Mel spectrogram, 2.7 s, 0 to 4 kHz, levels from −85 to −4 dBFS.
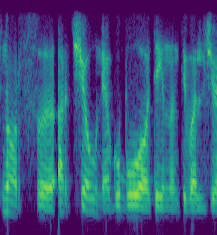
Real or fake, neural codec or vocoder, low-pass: real; none; 3.6 kHz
